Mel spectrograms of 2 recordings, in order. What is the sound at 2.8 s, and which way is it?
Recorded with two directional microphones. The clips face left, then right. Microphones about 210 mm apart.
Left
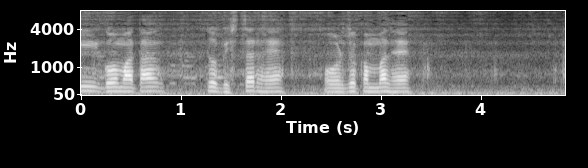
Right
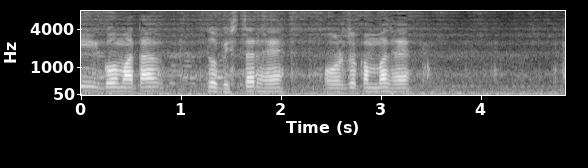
Speech, centre (ahead or behind).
